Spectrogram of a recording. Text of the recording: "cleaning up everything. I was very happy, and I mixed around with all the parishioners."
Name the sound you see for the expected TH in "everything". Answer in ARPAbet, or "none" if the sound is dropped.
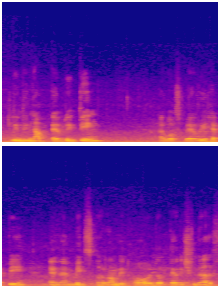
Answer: T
